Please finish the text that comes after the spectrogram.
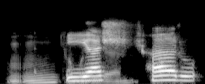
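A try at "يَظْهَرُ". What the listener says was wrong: Jangan ke se, ke es, ke zo. Ya. Yauzharu. Yauzharu. Yauzharu. Jangan yas. Yauzo. Yauzharu. Zo. Ya, zo. Jangan ke S.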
